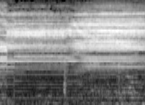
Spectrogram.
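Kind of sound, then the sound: machine, tattoo machine buzzing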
